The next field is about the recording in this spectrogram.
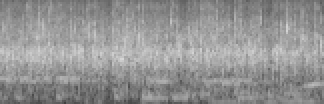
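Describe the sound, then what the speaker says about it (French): Audience applauding the First Lady at an official launch event in Côte d'Ivoire: dense, steady clapping from a large crowd, loud and close, continuing without pause under faint murmurs. "Je vous demande d'applaudir Madame la Première Dame,"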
